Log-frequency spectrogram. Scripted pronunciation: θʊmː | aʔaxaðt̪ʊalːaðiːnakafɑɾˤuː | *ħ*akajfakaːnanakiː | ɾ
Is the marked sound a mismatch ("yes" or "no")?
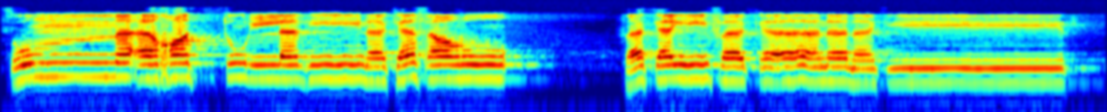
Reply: yes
